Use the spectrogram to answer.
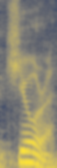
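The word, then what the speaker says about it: Qura: By the way, it's spelled with a Q, not a C. So, uh, but we're going to pronounce it Cura.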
